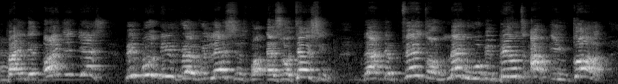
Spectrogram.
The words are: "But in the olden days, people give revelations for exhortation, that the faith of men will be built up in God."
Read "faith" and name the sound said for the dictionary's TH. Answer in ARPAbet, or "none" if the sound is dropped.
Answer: T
